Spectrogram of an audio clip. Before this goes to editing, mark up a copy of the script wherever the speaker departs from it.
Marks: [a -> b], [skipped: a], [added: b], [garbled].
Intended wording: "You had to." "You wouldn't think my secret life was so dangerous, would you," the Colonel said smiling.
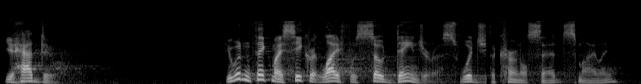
"You had to." "You wouldn't think my secret life was so dangerous, would [skipped: you,"] the Colonel said smiling.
